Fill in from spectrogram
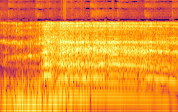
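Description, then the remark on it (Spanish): An enraged pig lets out a loud, harsh, guttural grunting roar that rumbles low and continuous for about two seconds, with no talking over it. “Bueno, ¿qué cerdo... cojones tenemos declaraciones del está el cerdo enfurecido?”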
